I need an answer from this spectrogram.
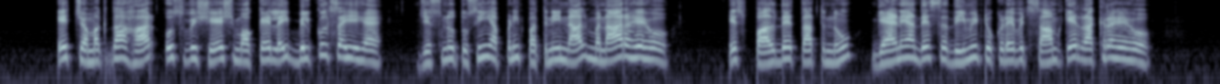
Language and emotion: Punjabi, happy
